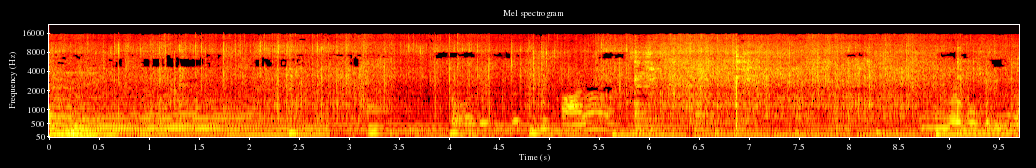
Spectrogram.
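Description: Turmeric is stirred into hot oil in a pan for a Bengali-style broccoli stir fry. A steady close sizzle runs throughout with scraping spatula strokes.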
